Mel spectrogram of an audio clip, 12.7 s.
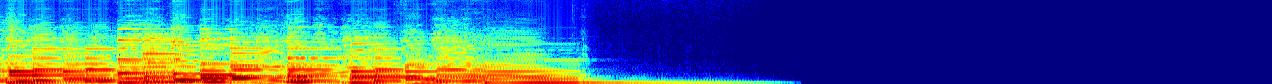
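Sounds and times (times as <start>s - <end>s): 
cello: 0.0s - 7.3s
piano: 0.0s - 7.8s.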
